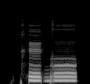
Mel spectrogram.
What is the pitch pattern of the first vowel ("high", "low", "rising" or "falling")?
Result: low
